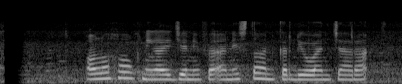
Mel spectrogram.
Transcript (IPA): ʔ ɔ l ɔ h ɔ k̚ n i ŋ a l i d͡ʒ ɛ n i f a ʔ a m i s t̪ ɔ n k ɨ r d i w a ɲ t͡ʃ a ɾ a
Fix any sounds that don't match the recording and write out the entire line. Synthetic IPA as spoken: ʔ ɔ l ɔ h ɔ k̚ n i ŋ a l i d͡ʒ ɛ n i f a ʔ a n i s t̪ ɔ n k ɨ r d i w a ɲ t͡ʃ a ɾ a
